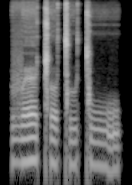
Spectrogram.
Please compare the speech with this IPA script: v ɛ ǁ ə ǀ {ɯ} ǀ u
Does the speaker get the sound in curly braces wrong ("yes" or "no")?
no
